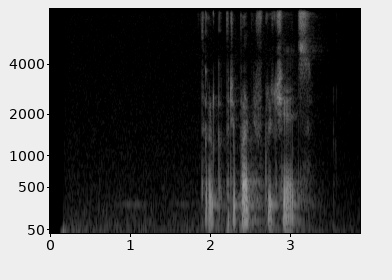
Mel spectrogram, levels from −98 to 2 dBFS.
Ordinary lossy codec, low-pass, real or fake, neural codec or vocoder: none; none; real; none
